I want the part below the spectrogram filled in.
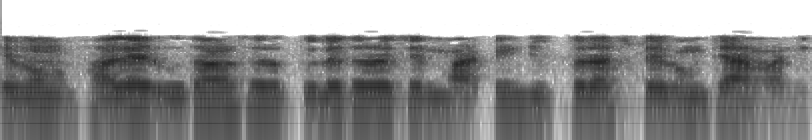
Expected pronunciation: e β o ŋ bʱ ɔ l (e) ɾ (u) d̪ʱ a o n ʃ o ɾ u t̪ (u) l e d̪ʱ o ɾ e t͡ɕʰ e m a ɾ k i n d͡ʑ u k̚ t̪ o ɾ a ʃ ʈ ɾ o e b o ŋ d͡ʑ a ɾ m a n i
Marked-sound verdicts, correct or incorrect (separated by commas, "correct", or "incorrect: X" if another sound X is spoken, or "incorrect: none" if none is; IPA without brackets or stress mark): correct, correct, correct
